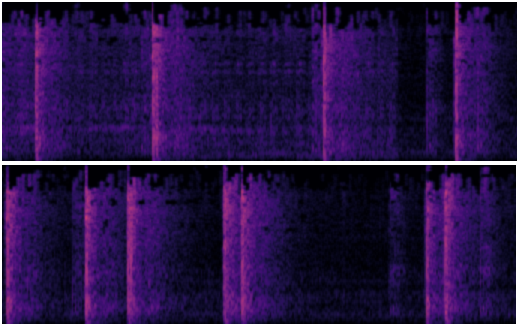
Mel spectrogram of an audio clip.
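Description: Fireworks bang and crackle outdoors.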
